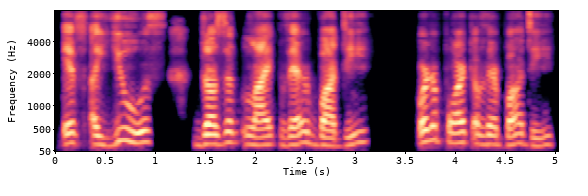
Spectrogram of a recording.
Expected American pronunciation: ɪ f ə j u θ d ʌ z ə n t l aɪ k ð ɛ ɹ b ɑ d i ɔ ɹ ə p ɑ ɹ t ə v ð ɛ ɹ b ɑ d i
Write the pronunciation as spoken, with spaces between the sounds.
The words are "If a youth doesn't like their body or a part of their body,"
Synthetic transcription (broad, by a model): ɪ f ə j u s d ʌ z ə n t l aɪ k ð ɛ ɹ b ɑ d i ɔ ɹ ə p ɑ ɹ t ə v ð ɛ ɹ b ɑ d i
